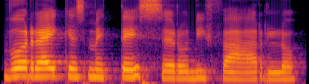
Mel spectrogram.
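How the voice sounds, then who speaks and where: A gentle, caring young female fox, as a woman voices her in a storybook. She talks softly and slowly in a smooth, clear voice. Her manner stays kind and warm-hearted. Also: mid-range voice, natural voice. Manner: gentle, soft-spoken.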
